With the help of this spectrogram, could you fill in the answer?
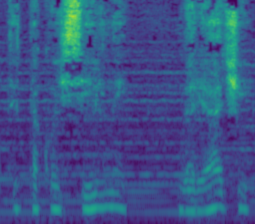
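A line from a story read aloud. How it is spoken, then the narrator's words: Whisper. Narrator (Russian): шептала она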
